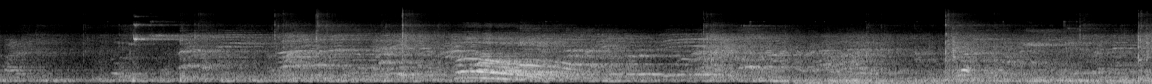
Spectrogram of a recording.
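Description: Men call out and talk across the echoing hall.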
